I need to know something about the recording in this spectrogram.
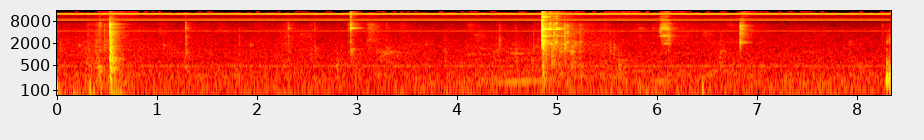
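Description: Faint, scattered metallic clicks and clinks of a screwdriver and wrench on a camshaft timing pulley as it is worked off the shaft, with one louder metal clatter about five seconds in.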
